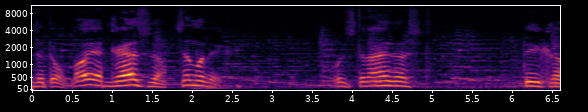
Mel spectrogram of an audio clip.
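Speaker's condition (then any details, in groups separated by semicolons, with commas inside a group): Spastic cerebral palsy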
